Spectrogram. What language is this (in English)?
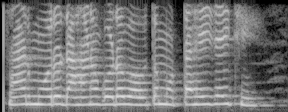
Odia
